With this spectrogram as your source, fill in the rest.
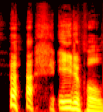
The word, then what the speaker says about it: Oedipal: Oedipal, that's how you say it.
